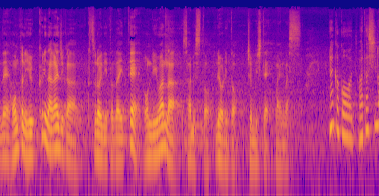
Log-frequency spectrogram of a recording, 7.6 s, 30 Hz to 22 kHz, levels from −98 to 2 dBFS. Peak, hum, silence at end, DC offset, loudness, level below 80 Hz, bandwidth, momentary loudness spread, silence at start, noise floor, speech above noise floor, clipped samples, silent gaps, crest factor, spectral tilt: -4 dBFS; none; 0 s; under 0.1%; -23 LUFS; -60 dBFS; 17 kHz; 12 LU; 0 s; -45 dBFS; 22 dB; under 0.1%; none; 20 dB; -5 dB/octave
